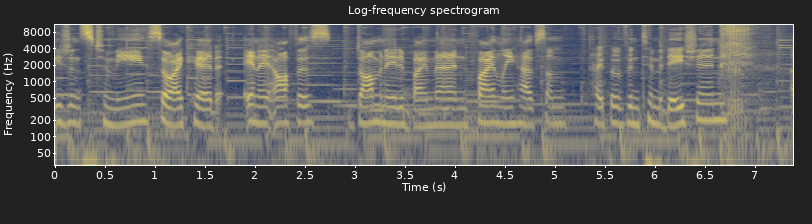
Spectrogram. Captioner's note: scoffs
